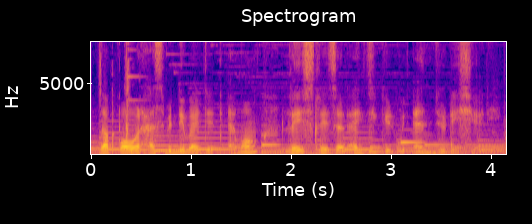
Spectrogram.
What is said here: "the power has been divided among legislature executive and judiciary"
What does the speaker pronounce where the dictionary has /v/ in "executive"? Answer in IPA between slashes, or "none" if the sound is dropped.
none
